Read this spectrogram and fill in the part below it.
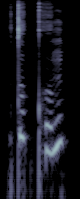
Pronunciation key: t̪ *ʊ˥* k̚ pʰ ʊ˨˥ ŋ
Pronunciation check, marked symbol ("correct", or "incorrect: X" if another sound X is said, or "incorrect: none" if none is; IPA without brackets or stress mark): correct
